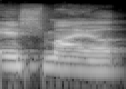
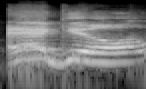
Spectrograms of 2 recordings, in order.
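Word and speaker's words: Egil: his name wrong right it's not ishmael eggil what the [ __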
